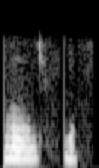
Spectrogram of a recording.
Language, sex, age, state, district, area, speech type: Assamese, female, 30-45, Assam, Sivasagar, rural, conversation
